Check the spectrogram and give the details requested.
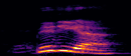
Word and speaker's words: birria: She said birria is pronounced bidia. The R's make a D sound.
